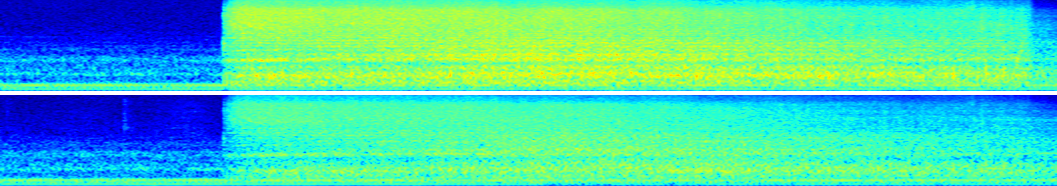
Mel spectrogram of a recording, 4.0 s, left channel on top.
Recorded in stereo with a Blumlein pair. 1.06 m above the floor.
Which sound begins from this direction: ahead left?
Boiling, at 0.8 s.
